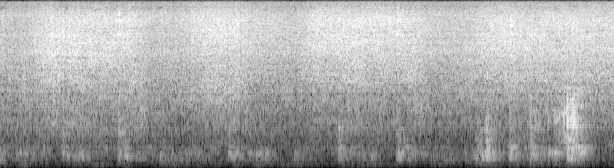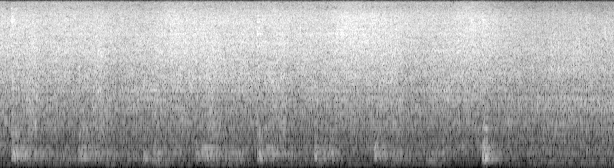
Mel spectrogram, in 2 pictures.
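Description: Tomatoes and salt sauté with ash gourd in a pan, a soft steady frying hiss with faint intermittent scrapes and taps of a spatula, fairly distant and without voices.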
